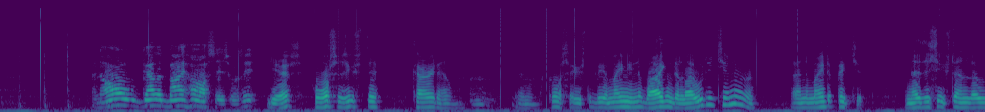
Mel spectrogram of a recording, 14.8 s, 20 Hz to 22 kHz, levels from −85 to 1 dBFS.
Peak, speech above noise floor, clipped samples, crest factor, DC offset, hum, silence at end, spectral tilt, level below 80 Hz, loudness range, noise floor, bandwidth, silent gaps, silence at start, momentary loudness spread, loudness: -20 dBFS; 24 dB; under 0.1%; 24 dB; under 0.1%; none; 0 s; -6.5 dB/octave; -66 dBFS; 7 LU; -68 dBFS; 16.5 kHz; none; 0 s; 18 LU; -45 LUFS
